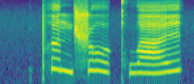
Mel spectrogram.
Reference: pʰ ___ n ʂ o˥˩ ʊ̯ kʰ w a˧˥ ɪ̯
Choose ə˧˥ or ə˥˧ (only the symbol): ə˥˧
